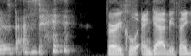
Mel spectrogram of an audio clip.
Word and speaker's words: Best: my last name's actually Best.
